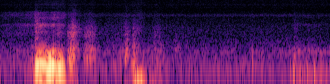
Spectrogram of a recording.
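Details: A sleeping Cane Corso, called the world's loudest snoring dog: one deep, rumbling, low snore, then quieter breathing noises.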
